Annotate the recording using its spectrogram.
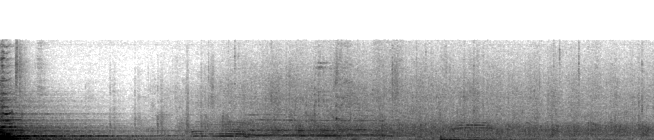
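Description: A symphony orchestra's string-led final chord fades away in the first second. Faint audience applause and scattered cheers follow.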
